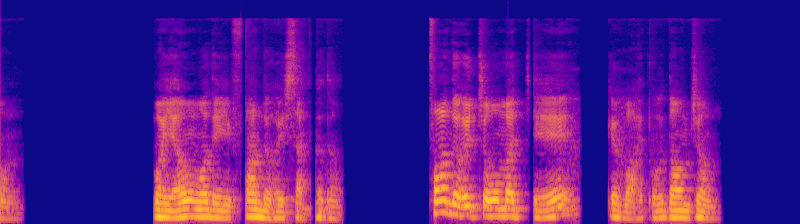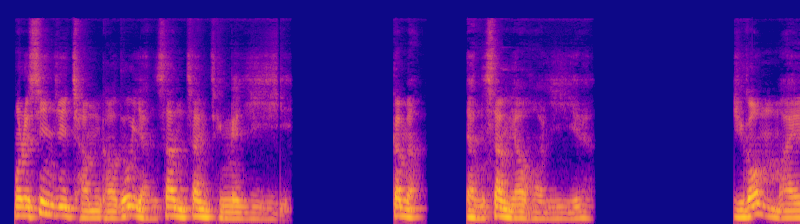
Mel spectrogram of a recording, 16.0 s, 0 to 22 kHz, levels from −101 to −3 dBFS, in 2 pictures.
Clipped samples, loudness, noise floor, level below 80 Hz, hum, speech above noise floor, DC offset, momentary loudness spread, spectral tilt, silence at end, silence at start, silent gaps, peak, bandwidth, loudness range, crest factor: under 0.1%; -23 LUFS; under -90 dBFS; -64 dBFS; none; over 68 dB; under 0.1%; 13 LU; -8 dB/octave; 0 s; 0 s; 0.26-1.54 s, 3.46-4.29 s, 5.83-6.08 s, 7.23-8.14 s, 10.94-11.93 s, 12.29-12.66 s, 13.96-15.33 s; -6 dBFS; 15.5 kHz; 3 LU; 16 dB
